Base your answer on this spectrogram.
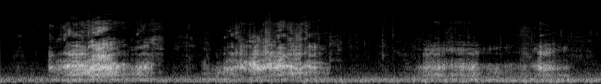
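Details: Female dog, 47.5 pounds, still drying off after the dog park, making Chewbacca-like grumbling, growly noises while her chin and neck are scratched; three rough, roaring bursts about a second long with short gaps, indoors.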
